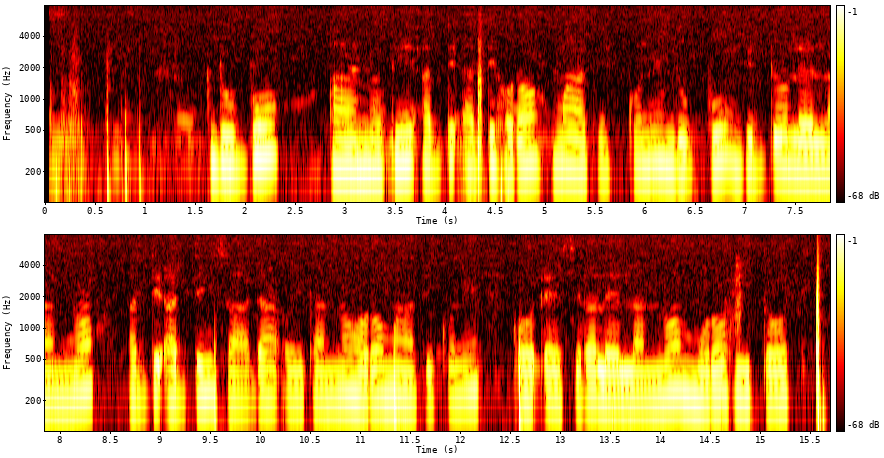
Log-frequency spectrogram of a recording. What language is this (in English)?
Sidamo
